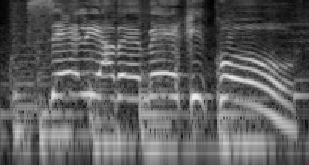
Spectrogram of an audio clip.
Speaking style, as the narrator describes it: another person yelled

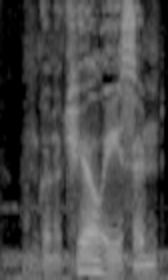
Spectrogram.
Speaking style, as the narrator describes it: he murmured

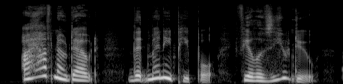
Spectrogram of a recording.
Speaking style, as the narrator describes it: exclaimed

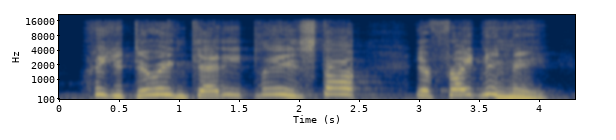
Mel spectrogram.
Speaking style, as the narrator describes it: cried

